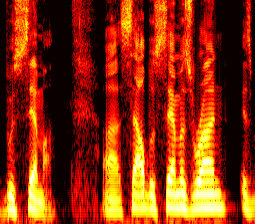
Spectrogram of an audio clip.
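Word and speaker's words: Buscema: pronounce his last name i used to call him sal buschema but i think it's bussema uh salbo sema's run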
